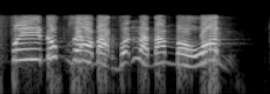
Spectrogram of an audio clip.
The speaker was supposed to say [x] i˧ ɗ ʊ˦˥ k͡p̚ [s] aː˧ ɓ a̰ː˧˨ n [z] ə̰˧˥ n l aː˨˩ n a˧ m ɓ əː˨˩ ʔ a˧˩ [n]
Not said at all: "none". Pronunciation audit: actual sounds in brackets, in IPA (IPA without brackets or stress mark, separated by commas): f, z, v, n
